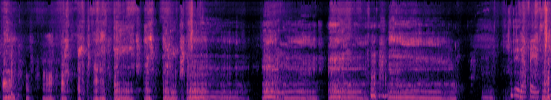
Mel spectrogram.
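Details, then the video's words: A demanding female pet dog begs to play. She gives long, low, growly moaning groans with clear harmonic bands, several sustained for a second or more between short grumbles, with music and brief human voices behind. "Cutest Dog Begs To Play | Adorable Dog And Human Compilation Video | Playful Dog Makes Weird Noises"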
